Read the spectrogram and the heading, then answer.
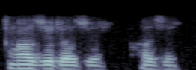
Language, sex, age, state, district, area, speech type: Nepali, male, 60+, West Bengal, Darjeeling, rural, conversation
